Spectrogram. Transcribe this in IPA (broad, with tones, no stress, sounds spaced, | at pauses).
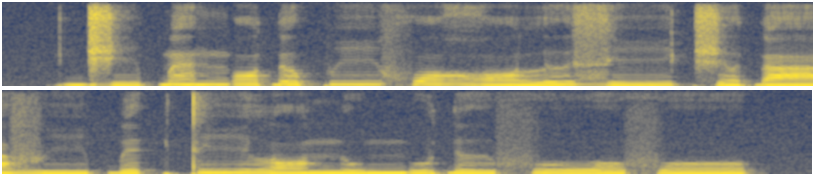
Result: d͡ʒ i˨ ɓ ɛ̃˦ ŋ ɔ˦ ɗ ə˧ p iː˦ f ɔ˦ ɣ ɔ˨ l ɨ˦ z iː˨˦ t͡ʃ ə˨ ɗ aː˧ v iː˨ ɓ e˧ k t iː˦ l ɔ˧ n u˨ m u˧ ɗ ɨ˧ f u˦ w o˦ f o˦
